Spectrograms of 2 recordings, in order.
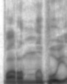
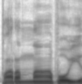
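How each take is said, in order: First: The first word ends in a short 'u' vowel. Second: The first word ends in a long 'aa' vowel. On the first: The speaker calls it right. "പറന്ന് പോയി അല്ലെങ്കിൽ പറന്നു പോയി എന്ന് പറഞ്ഞു" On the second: The speaker calls it wrong. "പറന്നാ പോയി എന്ന് അങ്ങനെ കേട്ട്"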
